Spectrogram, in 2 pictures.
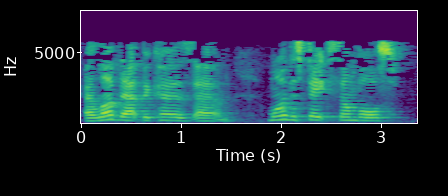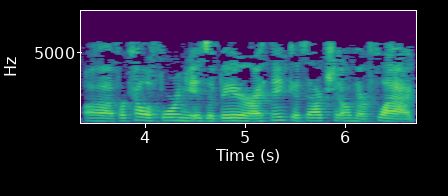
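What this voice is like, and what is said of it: Slightly hoarse, strained voice. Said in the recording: “I'm about losing my voice a little bit”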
